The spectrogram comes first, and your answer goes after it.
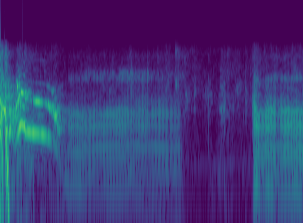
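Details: A male Bichon howls in long, drawn-out tones, asking for his bone, which he loves.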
